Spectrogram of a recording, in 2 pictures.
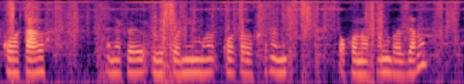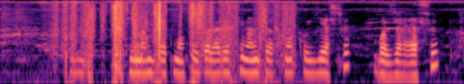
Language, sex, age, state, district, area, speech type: Assamese, female, 60+, Assam, Lakhimpur, rural, spontaneous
